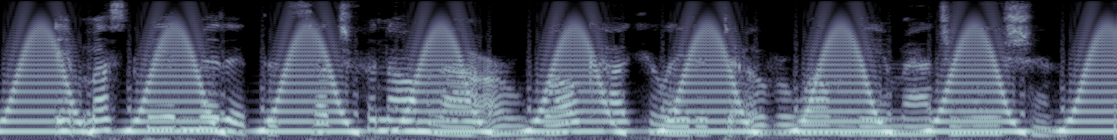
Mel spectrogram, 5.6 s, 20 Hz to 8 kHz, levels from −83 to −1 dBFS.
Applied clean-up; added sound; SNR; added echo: none; Alarm; -4 dB; none.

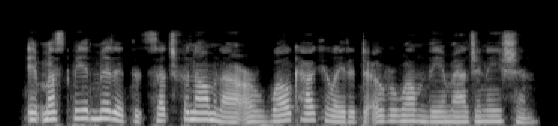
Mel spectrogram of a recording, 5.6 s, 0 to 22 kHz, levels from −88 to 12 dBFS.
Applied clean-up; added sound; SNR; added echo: none; none; none; none.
